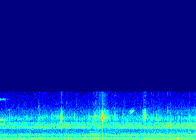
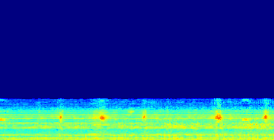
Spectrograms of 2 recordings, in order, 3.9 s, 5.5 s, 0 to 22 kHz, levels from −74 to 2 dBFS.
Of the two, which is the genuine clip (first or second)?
first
